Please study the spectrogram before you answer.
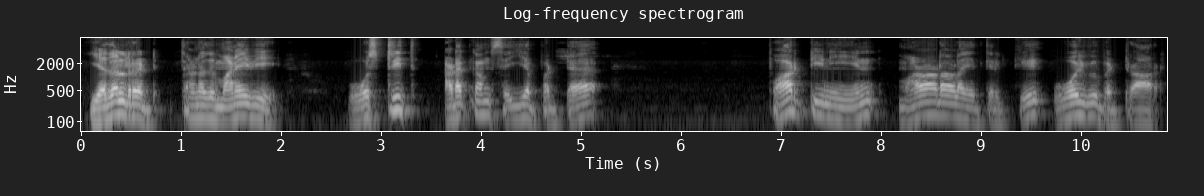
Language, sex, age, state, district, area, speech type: Tamil, male, 45-60, Tamil Nadu, Theni, rural, read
